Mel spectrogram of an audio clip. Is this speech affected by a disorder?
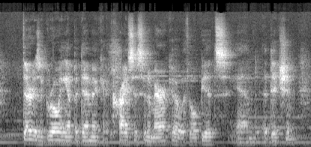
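No.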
